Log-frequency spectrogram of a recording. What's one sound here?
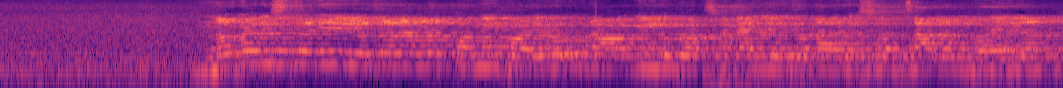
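A woman speaks steadily into a microphone, heard through a loudspeaker.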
